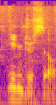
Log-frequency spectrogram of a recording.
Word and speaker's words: Yggdrasil: us the achievement of Yggdrasil? Or Yggdrasil? How am I pronouncing this? Biomes aplenty. Here we go. Yggdrasil. Yeah, I've said that right.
